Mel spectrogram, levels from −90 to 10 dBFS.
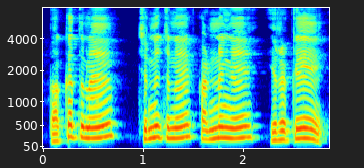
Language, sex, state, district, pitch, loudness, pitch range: Tamil, male, Tamil Nadu, Nilgiris, 220 Hz, -12 LUFS, 200-240 Hz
